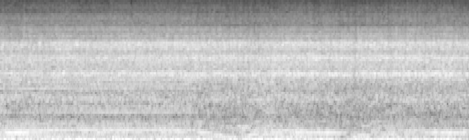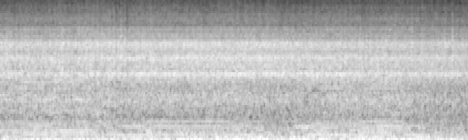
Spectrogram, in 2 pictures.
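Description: An off-road vehicle's engine drones and revs up and down as it drives.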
